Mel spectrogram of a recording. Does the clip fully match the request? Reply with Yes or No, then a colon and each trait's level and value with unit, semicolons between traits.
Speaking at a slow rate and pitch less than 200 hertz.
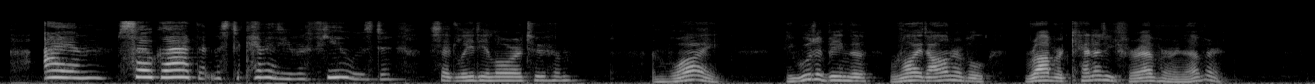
Yes: slow, 130 wpm; medium, 185 Hz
